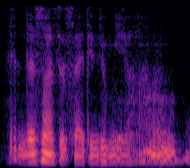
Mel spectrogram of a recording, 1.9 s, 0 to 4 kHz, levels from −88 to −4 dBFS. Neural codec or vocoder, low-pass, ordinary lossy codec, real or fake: codec, 16 kHz, 1 kbps, FunCodec, trained on Chinese and English, 50 frames a second; 3.6 kHz; none; fake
